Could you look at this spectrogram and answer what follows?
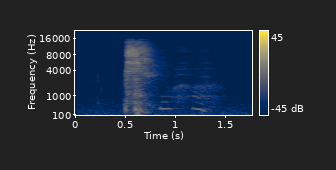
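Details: Sneezing during a person's allergy-attack fit that grows more forceful and congested: a single sharp, explosive sneeze with a hissing burst of air, then a short voiced tail.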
